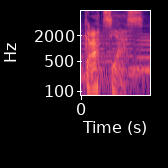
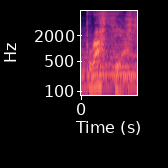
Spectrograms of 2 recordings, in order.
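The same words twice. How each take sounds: First: The s sound is a plain hissing s. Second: The s sound is lisped like th. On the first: "none of their royals could actually say gracias" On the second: "They could only say gracias"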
